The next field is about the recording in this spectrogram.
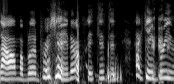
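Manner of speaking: talking through laughter. Answering a question about blood pressure: laughing while talking. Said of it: "I'm laughing so hard".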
